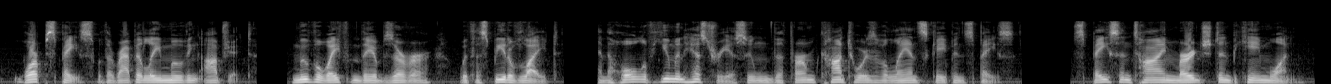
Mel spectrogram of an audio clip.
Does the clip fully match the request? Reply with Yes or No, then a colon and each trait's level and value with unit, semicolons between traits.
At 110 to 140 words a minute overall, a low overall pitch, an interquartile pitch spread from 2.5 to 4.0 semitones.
No: average, 175 wpm; very low, 95 Hz; average, 2.8 semitones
